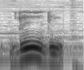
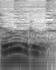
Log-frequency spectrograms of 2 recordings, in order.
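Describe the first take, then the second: First: The vowel is pronounced as the umlauted ü. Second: The vowel is pronounced as a plain u. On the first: The speaker calls it right. "se pronuncia ruru, porque la vocal U tiene diéresis" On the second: The speaker calls it wrong. "no se pronuncia ruru"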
